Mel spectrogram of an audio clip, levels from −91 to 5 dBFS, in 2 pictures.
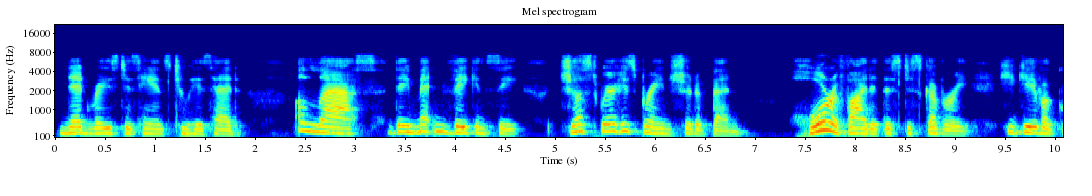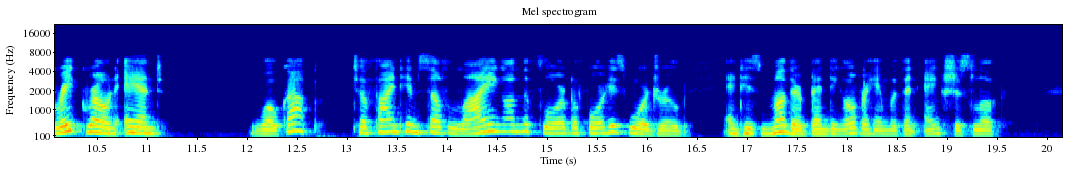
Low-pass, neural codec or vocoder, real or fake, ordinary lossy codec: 7.2 kHz; none; real; Opus, 32 kbps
